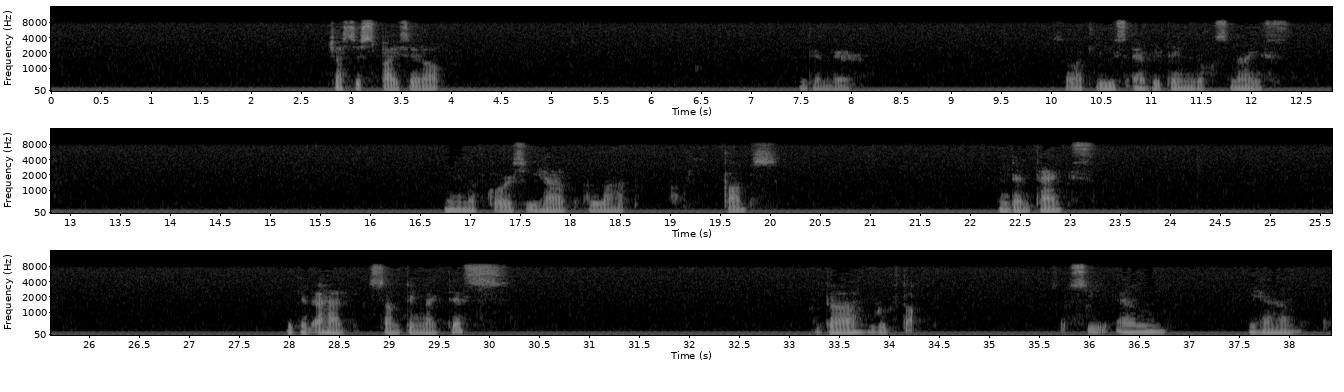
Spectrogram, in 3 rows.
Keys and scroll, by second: 5.9 Escape, 6.2 Escape, 24.1 Down, 25.0 Down, 25.8 Down, 27.6 Down, 28.2 Down, 35.8-36.2 typing.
